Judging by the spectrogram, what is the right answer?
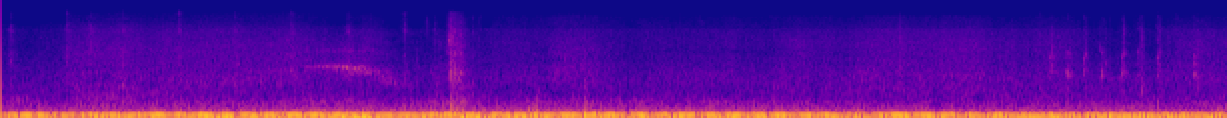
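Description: Steady low rumble of road and engine noise inside the cab of a pickup truck moving along a paved road.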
